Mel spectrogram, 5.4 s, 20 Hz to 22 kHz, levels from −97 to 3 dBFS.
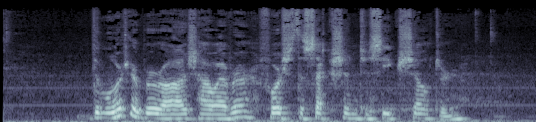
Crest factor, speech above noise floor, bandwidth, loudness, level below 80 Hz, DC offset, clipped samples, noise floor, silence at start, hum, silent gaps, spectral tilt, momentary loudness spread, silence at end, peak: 18 dB; 22 dB; 16.5 kHz; -21 LUFS; -42 dBFS; under 0.1%; under 0.1%; -42 dBFS; 0.05 s; none; none; -5 dB/octave; 10 LU; 0.15 s; -4 dBFS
